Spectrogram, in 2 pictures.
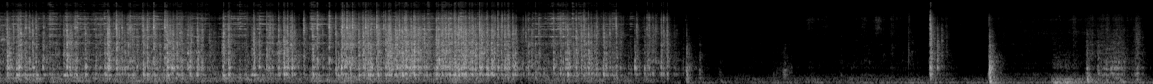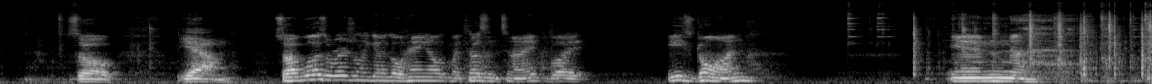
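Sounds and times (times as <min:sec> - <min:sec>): corn sheller rattling: 0:00.0 - 0:07.1, 0:20.7 - 0:23.0.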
